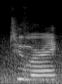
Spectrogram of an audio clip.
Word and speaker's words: turmeric: turmeric pronounce it is this spice right here so I would pronounce this as turmeric however in Australia they would pronounce it as turmeric like you have a tumor turmeric turmeric you get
